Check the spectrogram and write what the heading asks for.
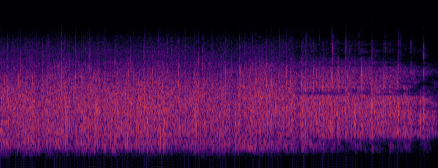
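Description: Audience applauding steadily, on an old recording with a dull top end.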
